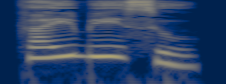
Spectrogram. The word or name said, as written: ಕಬ್ಬಸು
